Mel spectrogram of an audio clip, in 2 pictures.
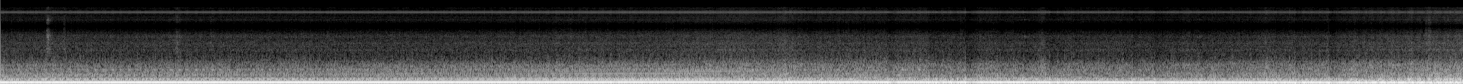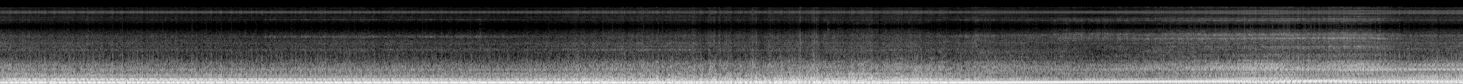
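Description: Race car engine running loud at steady revs for most of the time, then rising in pitch in several steps over the last few seconds as the revs climb.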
